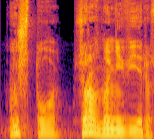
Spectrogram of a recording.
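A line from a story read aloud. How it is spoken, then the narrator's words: Plain. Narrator (Russian): сказал Питер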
